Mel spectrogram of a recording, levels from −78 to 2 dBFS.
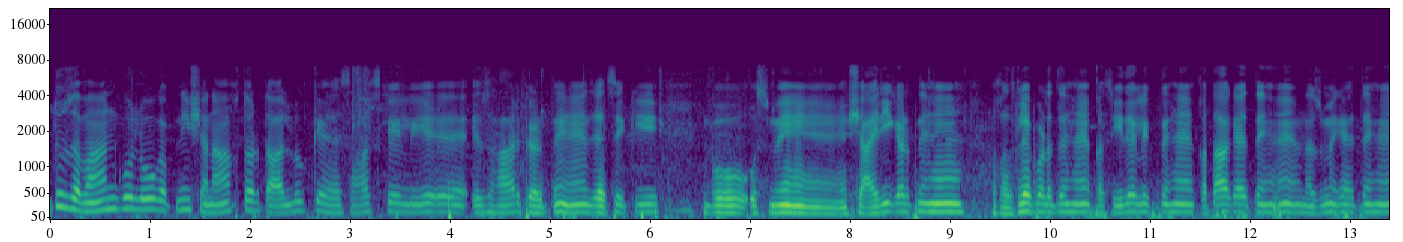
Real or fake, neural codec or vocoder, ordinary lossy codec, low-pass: real; none; none; 7.2 kHz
